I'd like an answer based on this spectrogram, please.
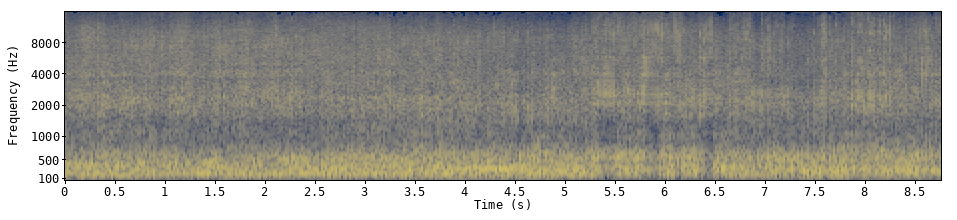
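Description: Several modified 125cc four-stroke underbone motorcycle engines revving hard in a race, their pitches overlapping and rising and falling as the riders work the throttles.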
